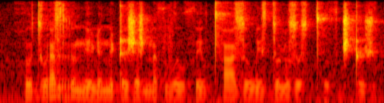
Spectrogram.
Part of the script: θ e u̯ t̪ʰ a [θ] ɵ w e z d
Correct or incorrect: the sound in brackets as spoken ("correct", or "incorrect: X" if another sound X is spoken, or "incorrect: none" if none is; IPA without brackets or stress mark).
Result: incorrect: z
